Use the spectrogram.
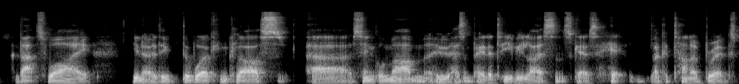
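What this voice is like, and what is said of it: English accent. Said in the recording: “as a kind of white Englishman with my accent”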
